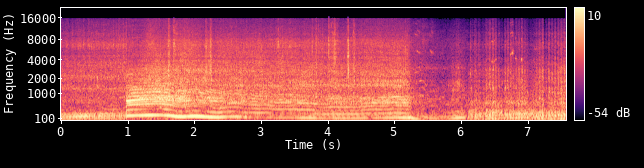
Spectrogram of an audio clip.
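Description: Off-road 4x4's engine revving under load while climbing a steep dirt slope, its pitch rising and falling, louder from about a second in. The revs drop sharply about five seconds in, then pick back up.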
